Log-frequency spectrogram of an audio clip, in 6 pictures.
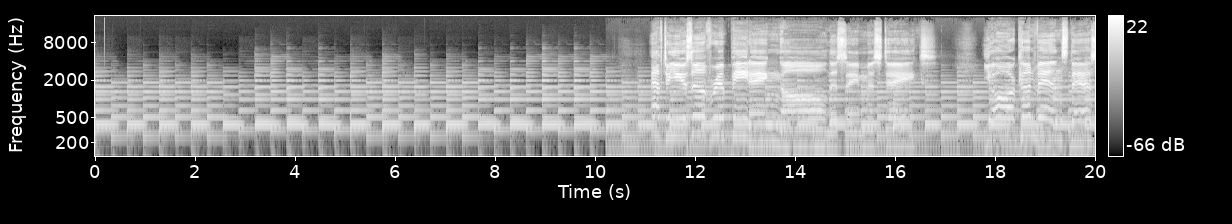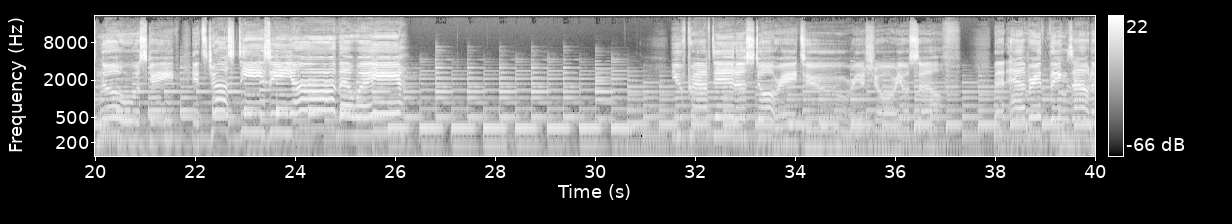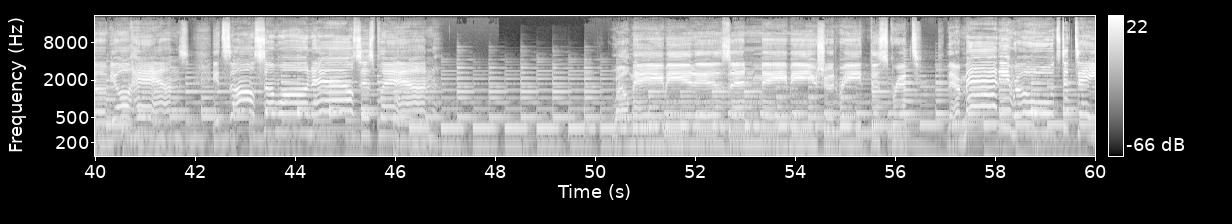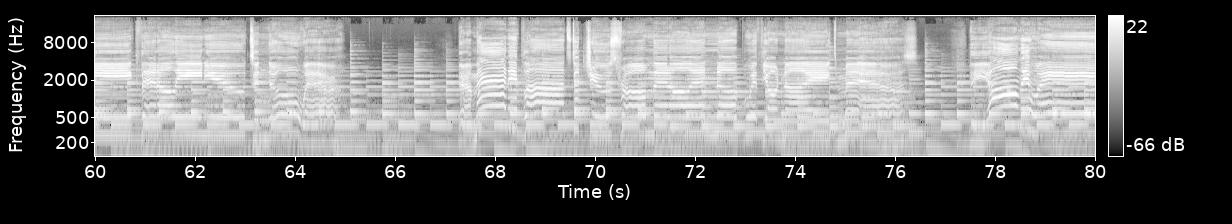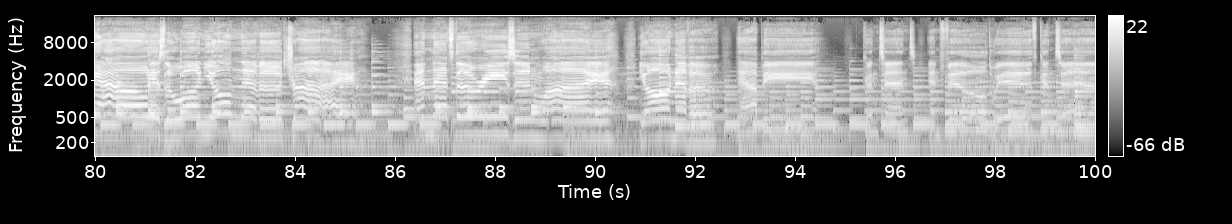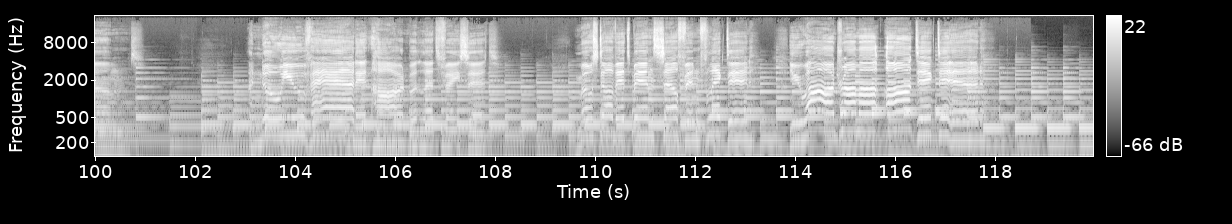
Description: Downward Modulation
Challenge: My verse is in C and my chorus is in Gm. The transition back to C involves Adim -> D7 -> C. Which is downward.
I felt the keys sounded good but were a bit static and needed more dynamics.
The arrangement of piano, bass guitar, and voice is certainly valid.
Your vocal need some work as well, as we can hear you searching for the right note in a few places.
